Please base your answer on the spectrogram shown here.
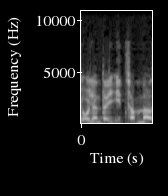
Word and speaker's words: Ollantay Itzamná: Hoy tenemos un invitado especial, se llama Ollantay Itzamá. ¿Es correcto cómo estoy pronunciando tu nombre, Ollantay? Buenas tardes. Hola, ¿qué tal Arturo y compañía? Yo soy Ollantay Itzamná, sí, correcto. Bueno, muchas gracias por venir.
